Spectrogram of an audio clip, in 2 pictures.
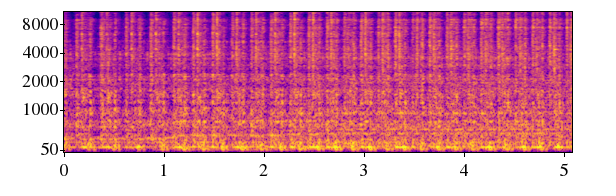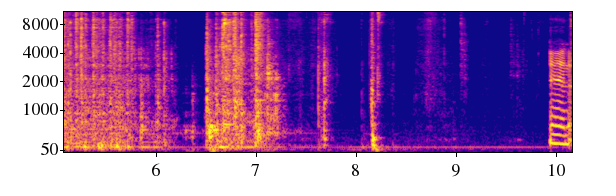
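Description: A sewing machine bastes the sides of a crossbody bag in a loud, rapid, steady run of stitches, then stops, leaving fabric handling and small clicks.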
